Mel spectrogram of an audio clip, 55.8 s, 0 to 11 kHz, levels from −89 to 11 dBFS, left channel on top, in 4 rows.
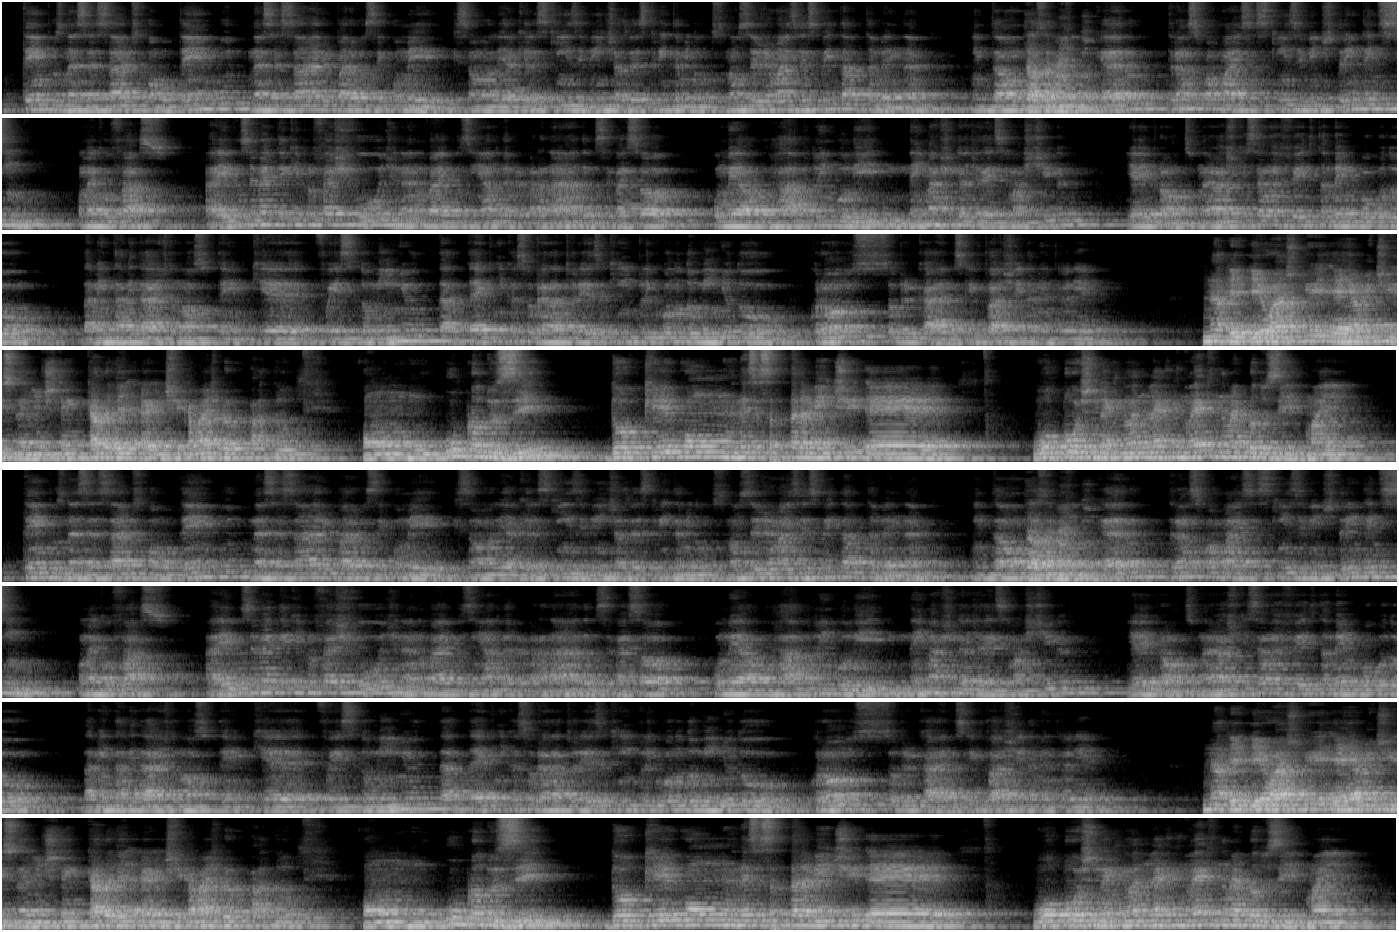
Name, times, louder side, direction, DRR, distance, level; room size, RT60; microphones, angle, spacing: voice 1, 0.2-9.3 9.7-14.2 14.7-15.6 16.0-20.7 21.1-24.7 25.2-28.2 28.7-35.7 36.0-38.9, left 1 dB, 65° left, -4 dB, 1.2 m, -28 dB
voice 2, 10.2-10.7 39.9-44.8 45.5-47.3 47.9-51.3 52.2-55.3, equal, 20° left, -4 dB, 0.3 m, -20 dB
4.4 x 2.3 x 2.3 m, 1.3 s
head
